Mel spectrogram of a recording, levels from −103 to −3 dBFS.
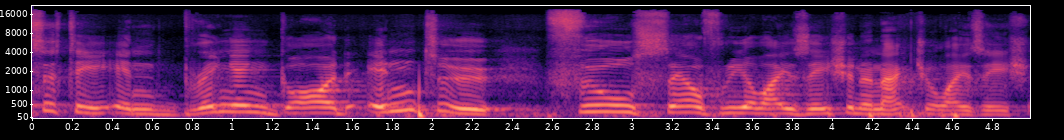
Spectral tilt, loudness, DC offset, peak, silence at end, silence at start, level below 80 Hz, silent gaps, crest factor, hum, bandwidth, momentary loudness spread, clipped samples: -5.5 dB/octave; -30 LUFS; under 0.1%; -14 dBFS; 0 s; 0 s; -58 dBFS; none; 16 dB; none; 19 kHz; 6 LU; under 0.1%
